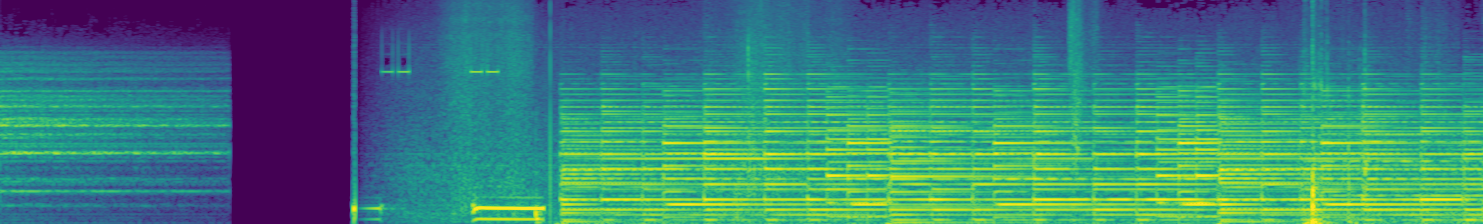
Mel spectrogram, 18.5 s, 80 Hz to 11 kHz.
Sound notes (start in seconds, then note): 5.8 Max's Phone Alarm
